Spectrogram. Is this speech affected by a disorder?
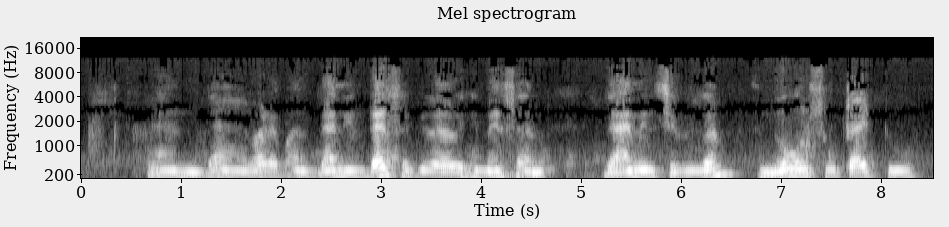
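Yes: speech loss after head injury; head injury from car accident, unconscious after accident, speech lost after accident; very difficult to utter words, speech feels heavy; listeners say understandable.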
